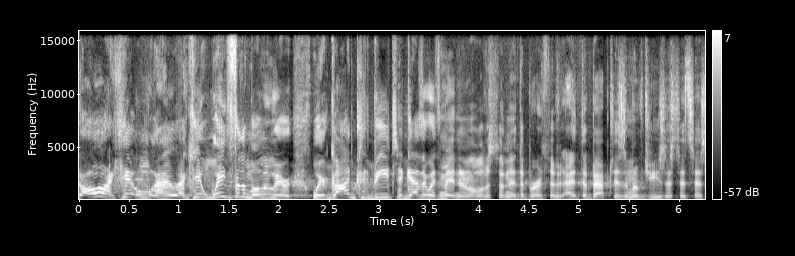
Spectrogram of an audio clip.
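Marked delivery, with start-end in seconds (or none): 0.0-3.8 higher, eager voice aching for the moment; lightly voiced impatient longing; longing prophets. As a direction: prophets who can't wait for God. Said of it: "And they're like".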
